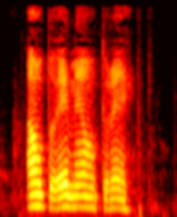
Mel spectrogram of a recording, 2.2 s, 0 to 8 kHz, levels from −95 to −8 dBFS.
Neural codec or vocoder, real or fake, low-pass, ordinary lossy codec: codec, 24 kHz, 0.9 kbps, WavTokenizer, medium speech release version 1; fake; 7.2 kHz; MP3, 64 kbps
